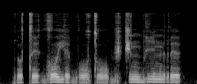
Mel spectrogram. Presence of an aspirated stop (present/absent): absent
